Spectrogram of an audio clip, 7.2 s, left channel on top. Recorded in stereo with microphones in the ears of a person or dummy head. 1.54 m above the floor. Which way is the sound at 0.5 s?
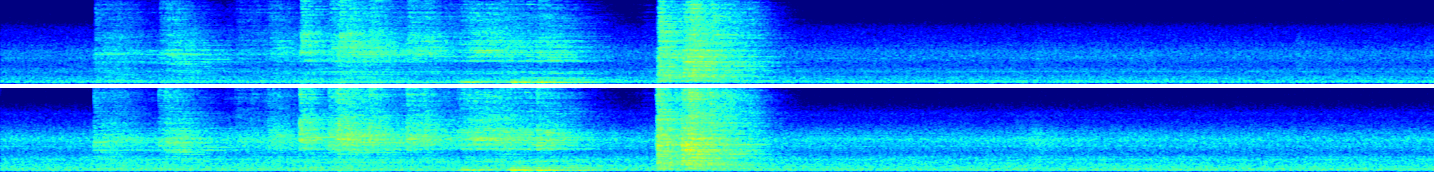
50° right (ahead or behind).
